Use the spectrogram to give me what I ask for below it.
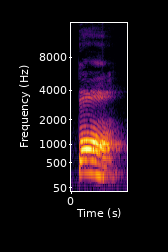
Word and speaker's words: bomb: cough the next word a type of oil bomb bomb say with me bomb don't say bottom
